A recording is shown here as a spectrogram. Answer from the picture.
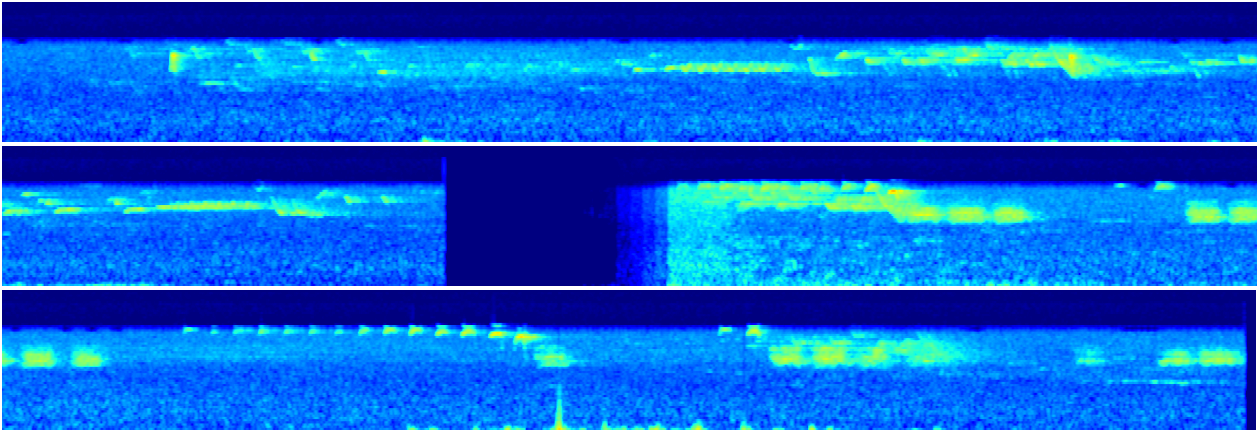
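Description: Songbirds chirping and singing in spring woodland, several calls and short trills overlapping, with intermittent low rumbles. The sound cuts out for about a second midway, then the birdsong resumes.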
